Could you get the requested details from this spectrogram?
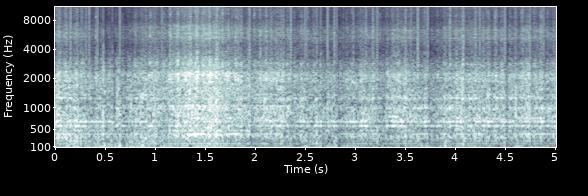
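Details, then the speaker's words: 2007 Carrier 2.5-ton central air conditioner outdoor unit, weird noises off and on for four or five years: rough, fluttering rumble with uneven rattly pulses over the running hum; believed to be the fan motor, source hard to pinpoint. "I think that is the fan motor actually it's hard to tell exactly where it is coming from but I believe that's a fan motor"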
